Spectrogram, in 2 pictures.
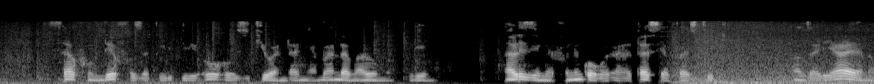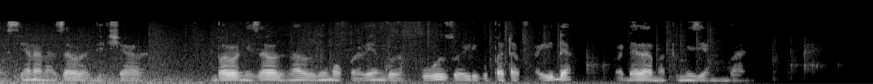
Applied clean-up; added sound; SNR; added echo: none; Boom; 13 dB; none.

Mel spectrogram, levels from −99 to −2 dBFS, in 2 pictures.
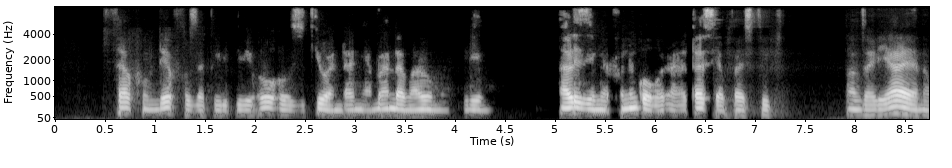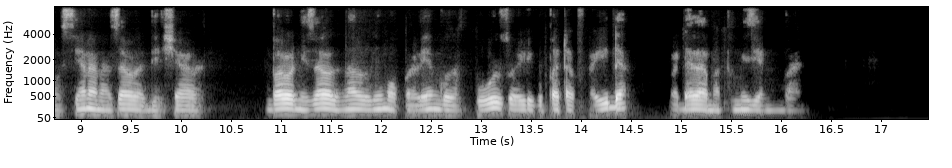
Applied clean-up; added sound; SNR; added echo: neural mask model DeepFilterNet 3.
